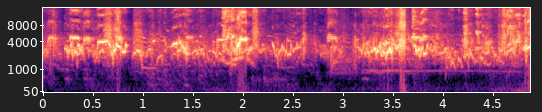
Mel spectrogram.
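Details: Happy budgie warble, a loud, continuous jumble of chirps, squeaks and short whistled glides, with a few sharp clicks and a faint steady tone in the latter half.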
